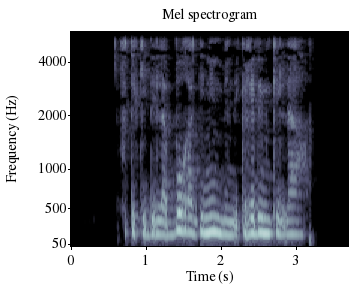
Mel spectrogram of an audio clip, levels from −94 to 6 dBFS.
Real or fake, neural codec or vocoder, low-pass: real; none; 5.4 kHz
